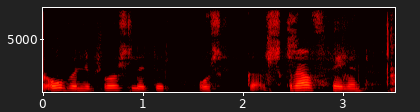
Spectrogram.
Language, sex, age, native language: Icelandic, male, 12, Icelandic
